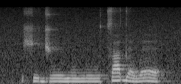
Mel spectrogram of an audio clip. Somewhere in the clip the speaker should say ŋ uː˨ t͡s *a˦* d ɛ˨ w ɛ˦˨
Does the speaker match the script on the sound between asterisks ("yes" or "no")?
yes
